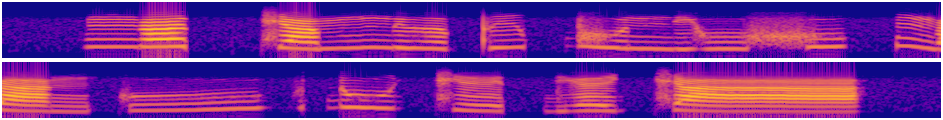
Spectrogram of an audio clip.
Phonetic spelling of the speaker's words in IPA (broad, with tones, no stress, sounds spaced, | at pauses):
ŋ aː˦˥ t̚ c a˧˥ m n ɨ˧ ə̯ t̪ i˦˥ p̚ ɣ u˧ n j u˧ x u˦˥ k̚ ŋ a˨˩ ŋ k u˧˥ | ɗ u˧ c e˨˩ t̚ j ɛ˨˩˦ c aː˨˩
